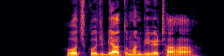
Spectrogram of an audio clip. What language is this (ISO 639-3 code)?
xhe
